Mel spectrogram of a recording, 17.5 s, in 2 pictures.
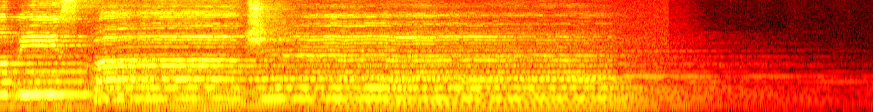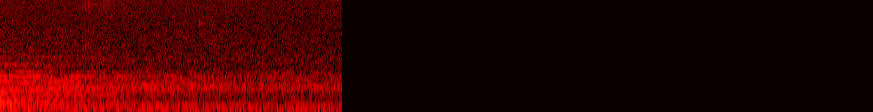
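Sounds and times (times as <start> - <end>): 
contraltos singing an Agnus Dei: 0.0 - 7.0.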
